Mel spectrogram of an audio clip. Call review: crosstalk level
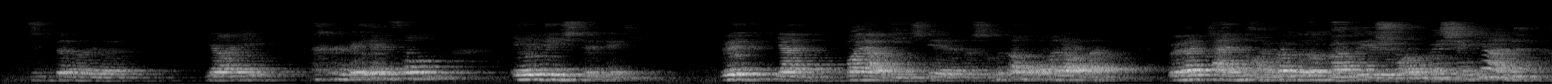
present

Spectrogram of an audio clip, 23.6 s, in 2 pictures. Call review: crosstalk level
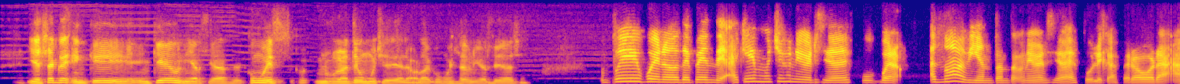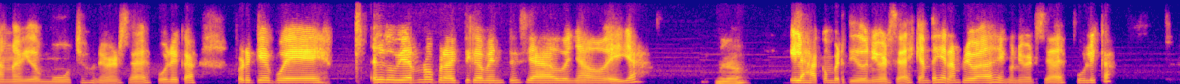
none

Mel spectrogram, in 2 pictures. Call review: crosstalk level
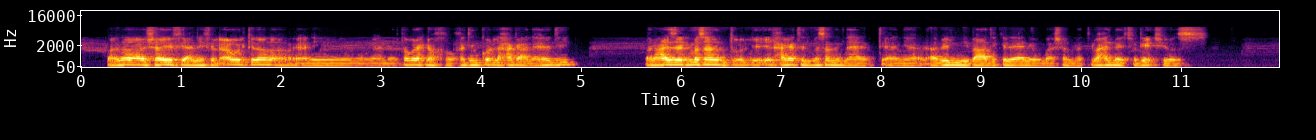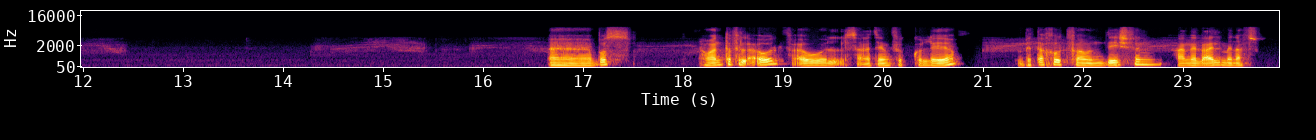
none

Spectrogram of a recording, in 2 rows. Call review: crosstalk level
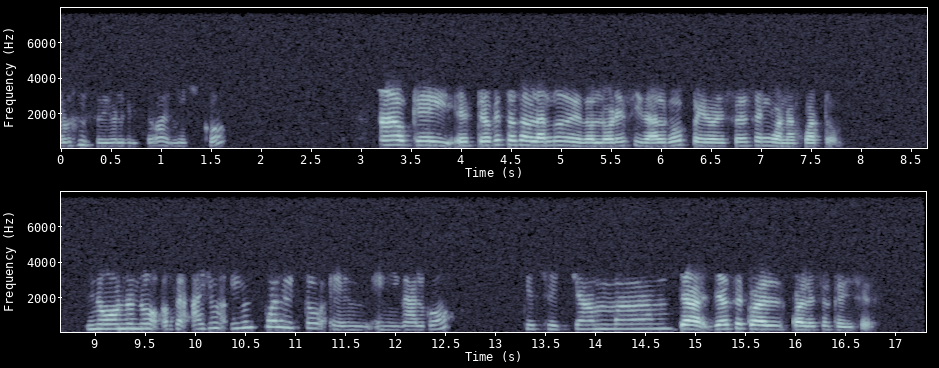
none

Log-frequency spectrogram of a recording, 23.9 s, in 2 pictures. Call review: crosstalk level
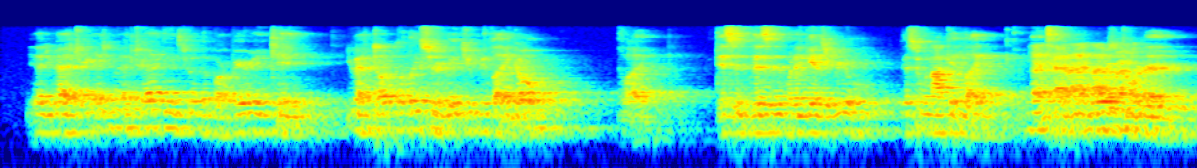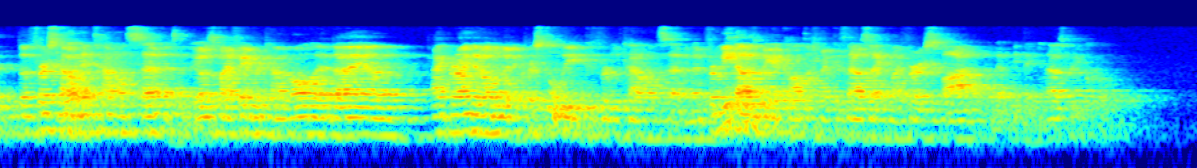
present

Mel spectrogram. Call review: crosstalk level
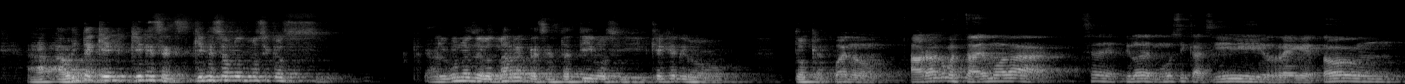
none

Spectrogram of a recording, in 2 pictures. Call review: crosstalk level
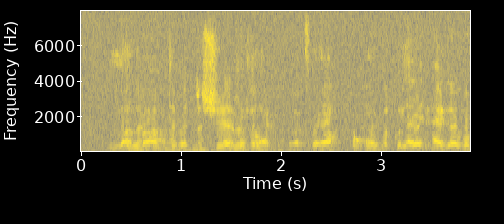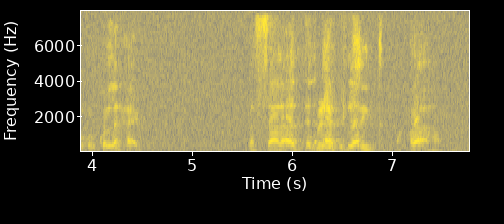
present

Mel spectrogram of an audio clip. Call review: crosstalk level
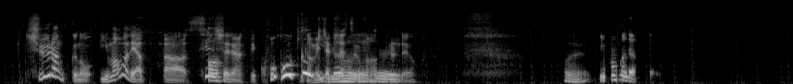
present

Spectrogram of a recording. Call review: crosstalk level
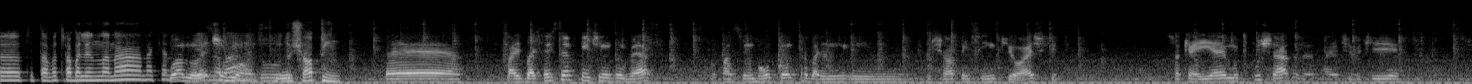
present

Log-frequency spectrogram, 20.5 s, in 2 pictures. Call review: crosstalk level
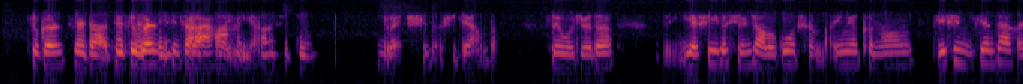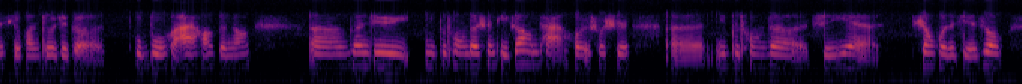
present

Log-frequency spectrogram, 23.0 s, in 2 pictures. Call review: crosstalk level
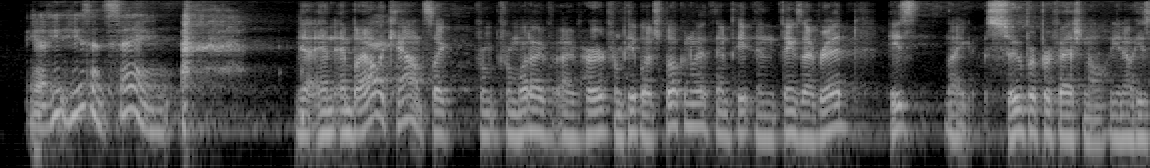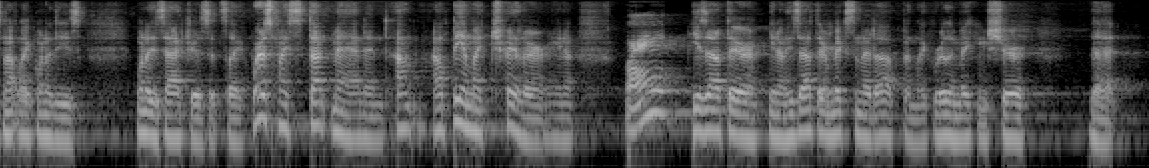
none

